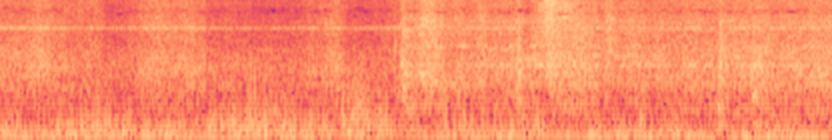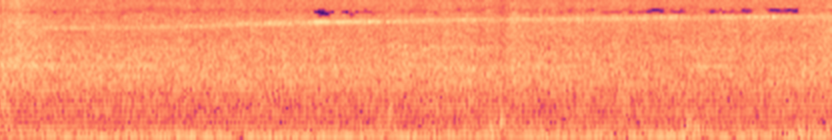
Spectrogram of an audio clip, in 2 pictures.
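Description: Passenger train running on the track, heard from an open coach doorway: a steady rumble of wheels on rails with occasional clatter and a thin high tone that rises slightly about halfway through.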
